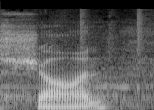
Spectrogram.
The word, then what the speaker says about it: Shoun: For consistency, I will pronounce the name of the ship as Shaun. It was pronounced Shaun, Shaun, and Sha uh on the various discussions I had with different people.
